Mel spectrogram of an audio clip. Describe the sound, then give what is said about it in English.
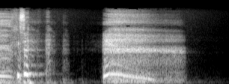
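Heavy breathing through an open mouth: a short, sharp burst of breath, then after a pause one long, loud, voiced exhale like a gasping sigh. “I breathed really heavily, but the no is flickering, but it might just be because I breathe with my whole mouth.”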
